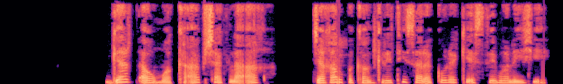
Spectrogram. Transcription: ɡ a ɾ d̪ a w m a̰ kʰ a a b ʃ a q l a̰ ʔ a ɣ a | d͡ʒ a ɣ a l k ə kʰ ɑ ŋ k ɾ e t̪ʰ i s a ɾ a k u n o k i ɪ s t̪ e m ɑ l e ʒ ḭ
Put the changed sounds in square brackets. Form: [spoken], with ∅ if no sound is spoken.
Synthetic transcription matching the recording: ɡ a ɾ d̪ a w m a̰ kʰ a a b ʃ a [k] l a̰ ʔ a ɣ a | d͡ʒ a ɣ a l [p] ə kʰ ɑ ŋ k ɾ e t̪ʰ i s a ɾ a k u n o k [e] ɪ s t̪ e m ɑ l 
